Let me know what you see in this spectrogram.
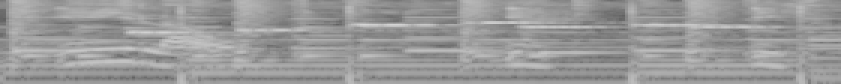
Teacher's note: Mataas at nasa harap ang dila tulad ng salitang ilaw.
